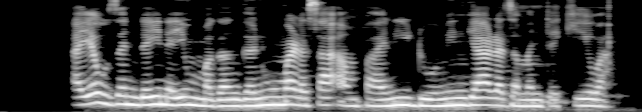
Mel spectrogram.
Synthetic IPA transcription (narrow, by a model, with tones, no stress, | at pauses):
ʔa˨ja˦˨wzɐ˦˨nda˦jna˨jɪ˦˨mːɐ˨ɡɐ˨ŋɡɐ˨nuː˦mɐ˦ɽa˨saː˦ʔa̰˨mɸaː˨niː˦doː˨mɪ˦ɲɡʲaː˦ɽa˨zɐ˨mɐ˨ntɐ˨kʲeː˦waː˨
